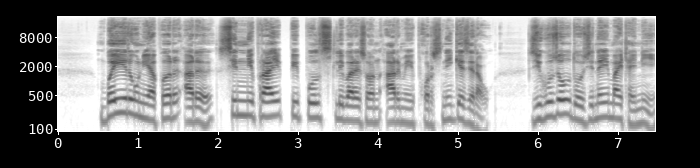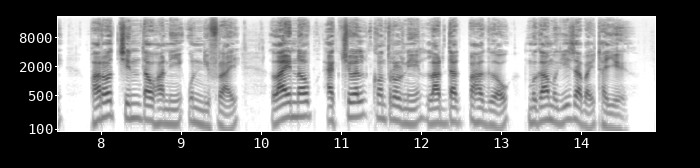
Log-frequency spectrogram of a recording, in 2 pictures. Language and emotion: Bodo, neutral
